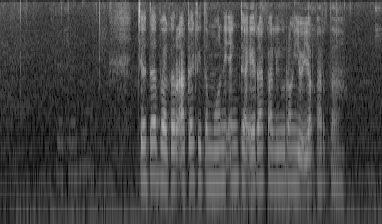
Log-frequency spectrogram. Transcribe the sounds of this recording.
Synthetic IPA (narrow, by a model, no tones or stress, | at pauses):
d͡ʒ̥a̤d̪a̤ba̤kəɾa̰kɛhd̥i̤t̪əmoniʔɪŋd̥a̤ʔeɾahkaliuɾaŋjoʔjakart̪a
